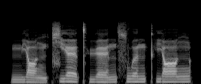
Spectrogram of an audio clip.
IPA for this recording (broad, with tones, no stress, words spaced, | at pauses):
mjɑ˨˩ŋt͡ɕjɛ˥˩t̪ʰɥɛ˧˥n swə˥npʰjɑ˥ŋ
